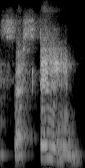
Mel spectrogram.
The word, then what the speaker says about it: sustain: sustain listen carefully sustain is it the first syllable or second syllable stressed more as most of you are saying Almost 100% accuracy B sustain da okay excellent you guys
